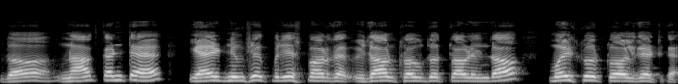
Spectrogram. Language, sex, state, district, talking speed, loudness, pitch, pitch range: Kannada, male, Karnataka, Mysore, 140 wpm, -16 LUFS, 170 Hz, 160-185 Hz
